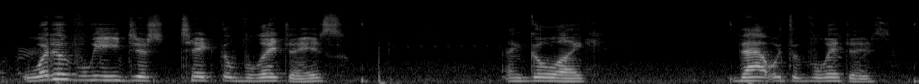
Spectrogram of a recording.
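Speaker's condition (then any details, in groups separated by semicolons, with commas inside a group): Cerebral palsy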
